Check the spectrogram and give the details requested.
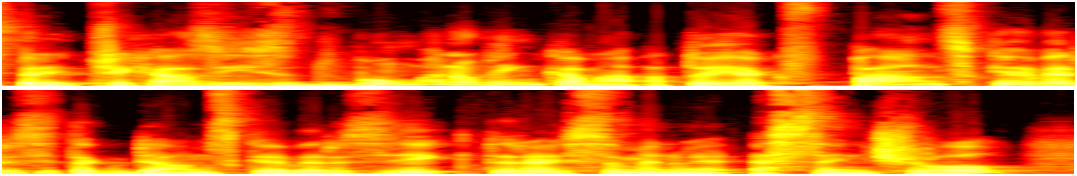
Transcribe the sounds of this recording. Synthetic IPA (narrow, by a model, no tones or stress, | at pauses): spɾɪt̪̚pr̝̥ɪxaːziːzdvo̞wmano̞vɪŋkamaʔat̪o̞jakfpaːnskɛːvɛɾzɪt̪aɡvdaːmskɛːvɛɾzɪkt̪ɛɾaːjsɛmɛnujɛʔɛsɛnʃl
